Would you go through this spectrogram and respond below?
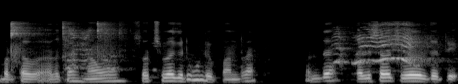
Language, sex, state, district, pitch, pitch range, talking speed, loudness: Kannada, male, Karnataka, Dharwad, 150 Hz, 135-160 Hz, 145 wpm, -25 LUFS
